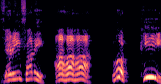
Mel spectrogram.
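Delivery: very loud, very slow bad Chinese American accent. Imitating a street seller on the Manhattan train: bad Chinese American accent. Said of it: "forgive me for my bad, uh, Chinese American accent".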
